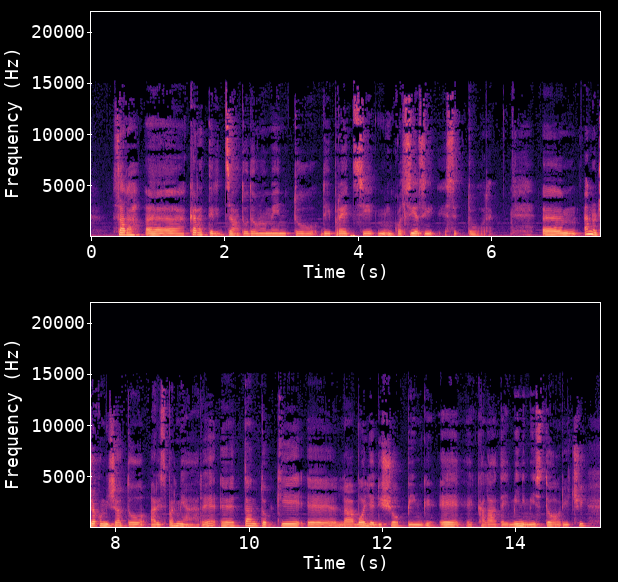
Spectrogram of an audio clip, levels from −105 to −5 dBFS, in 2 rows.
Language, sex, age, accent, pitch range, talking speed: Italian, female, 40-59, native, 150-175 Hz, 120 wpm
